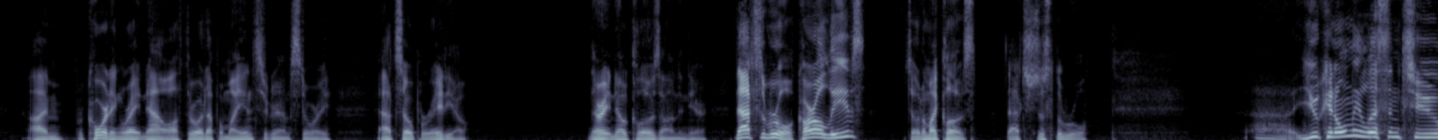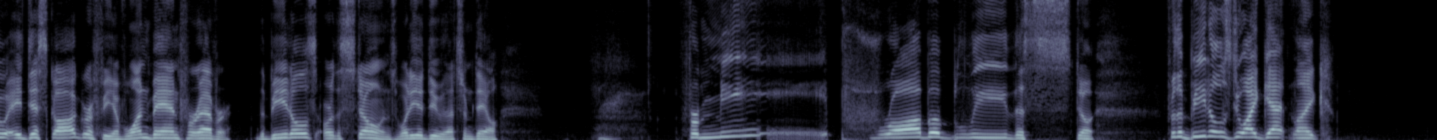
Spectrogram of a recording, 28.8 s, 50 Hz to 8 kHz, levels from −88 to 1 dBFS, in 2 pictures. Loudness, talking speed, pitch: -30 LUFS, 150 wpm, 170 Hz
